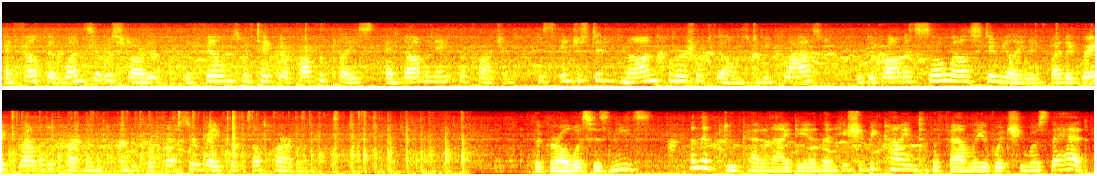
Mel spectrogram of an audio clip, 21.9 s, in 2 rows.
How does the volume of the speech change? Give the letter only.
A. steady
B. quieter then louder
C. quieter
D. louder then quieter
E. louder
A.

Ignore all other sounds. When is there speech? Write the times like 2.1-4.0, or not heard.
0.0-14.0, 16.2-21.8.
